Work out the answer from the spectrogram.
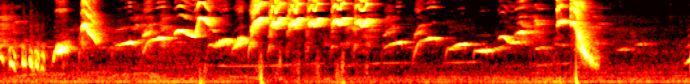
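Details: Medan white-rumped shama singing while bowing, a lure for training birds. Quick rising whistles and high ringing notes tumble in an energetic, varied stream with occasional sharp clicks and a low hum beneath.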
